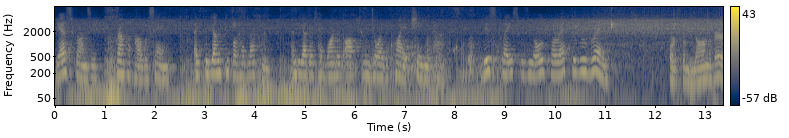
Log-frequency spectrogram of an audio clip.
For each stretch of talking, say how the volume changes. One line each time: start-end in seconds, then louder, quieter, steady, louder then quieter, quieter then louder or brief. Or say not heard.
0.0-11.1 steady
12.2-13.3 brief.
